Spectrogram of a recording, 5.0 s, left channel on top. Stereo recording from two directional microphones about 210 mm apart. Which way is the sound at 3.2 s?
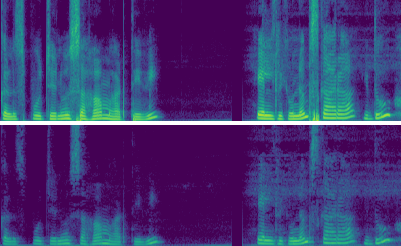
45° left (ahead or behind).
